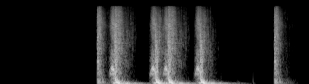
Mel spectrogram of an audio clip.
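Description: Cartoon punches and impacts thump in quick bursts.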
